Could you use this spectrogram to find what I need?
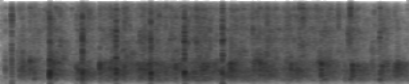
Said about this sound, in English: I think they deserve a little round of applause for that.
